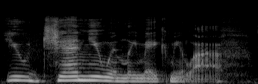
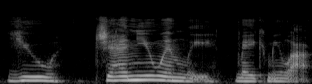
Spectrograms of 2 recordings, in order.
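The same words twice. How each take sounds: First: Said in the usual way. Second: Slow, leaning hard on genuinely; genuinely stretched and weighted, said slowly; stress on genuinely. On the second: Shown as a demonstration. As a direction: drag out genuinely to make the point. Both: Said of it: "I can't stress genuinely enough".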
